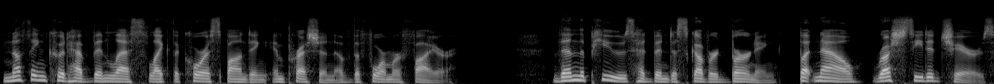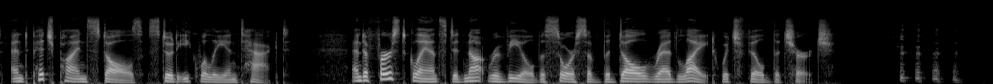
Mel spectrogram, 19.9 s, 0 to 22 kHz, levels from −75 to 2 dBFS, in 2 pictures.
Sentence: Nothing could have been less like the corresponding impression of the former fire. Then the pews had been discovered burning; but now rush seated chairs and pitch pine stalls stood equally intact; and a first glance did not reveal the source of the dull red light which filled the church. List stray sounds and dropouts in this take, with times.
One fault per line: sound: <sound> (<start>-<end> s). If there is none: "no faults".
sound: laugh (18.8-19.6 s)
